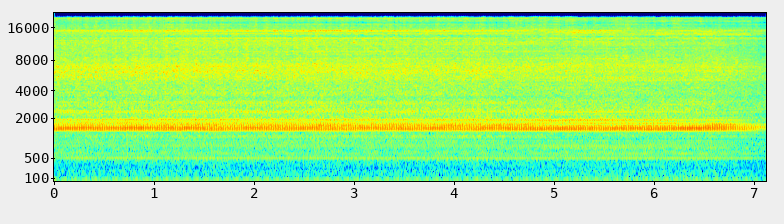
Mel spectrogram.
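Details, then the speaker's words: 2015 Chevy Tahoe LT rear air suspension, shocks with brittle cracked rubber not holding pressure: unbroken electric whine and motor hum that never cycles off; compressor runs continuously, risking burnout. "one of the biggest indications that this is going on is when you hear the compressor run over and over and over like this"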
